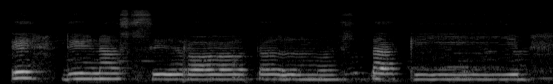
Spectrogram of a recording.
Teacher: huruf syad yang makhrajnya di ujung lidah bertemu dengan pangkal gigi seri bagian bawah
